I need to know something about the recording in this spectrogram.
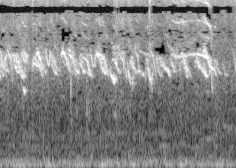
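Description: A brood of young, half-feathered chicks peeping together: many short, high chirps overlapping, several a second.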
